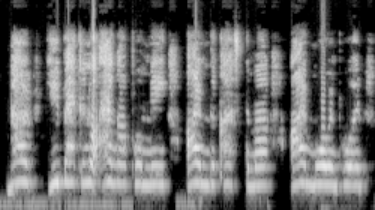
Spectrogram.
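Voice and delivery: hammed-up customer yelling down the line; mock furious customer. Caller on hold loses it at the coworker, mock outraged. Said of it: "she's going nuts, mad on the phone".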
